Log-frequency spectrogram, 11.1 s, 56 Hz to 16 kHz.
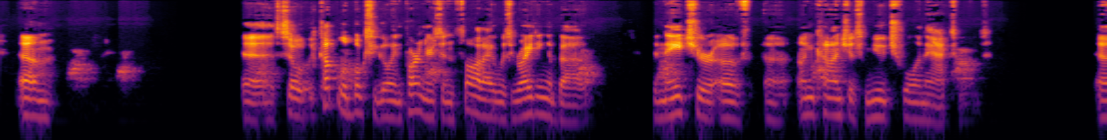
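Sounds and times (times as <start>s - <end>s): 
speech: 0.2s - 0.6s, 2.4s - 10.0s
dog barking: 0.7s - 1.4s, 5.8s - 6.0s, 6.6s - 6.8s, 8.1s - 8.4s, 9.5s - 9.9s.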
